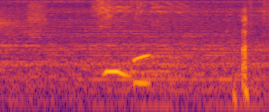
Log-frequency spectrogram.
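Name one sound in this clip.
A small robot chirps and beeps.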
